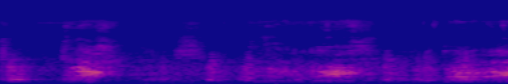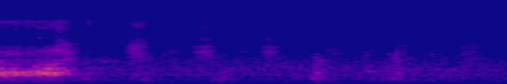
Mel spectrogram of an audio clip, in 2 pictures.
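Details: Three short, throaty Rottweiler moans, the last one longest and most tonal, then fading to soft grumbles.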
